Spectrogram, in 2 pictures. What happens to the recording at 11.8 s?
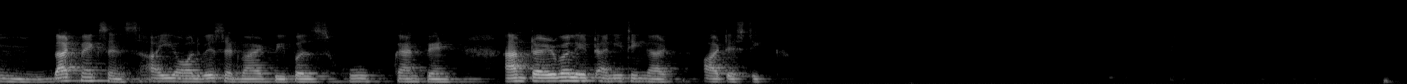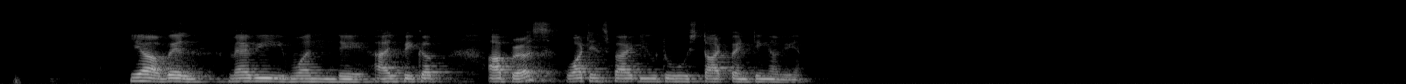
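Nothing goes wrong at 11.8 s: the speech carries on intact through the call path, which passes nothing above 8 kHz.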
